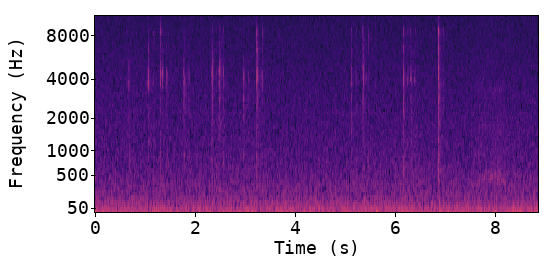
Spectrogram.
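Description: Keys tapped on a computer keyboard while a password is entered, light irregular clicks in short bursts over a steady background hiss, fairly faint and with no talk.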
